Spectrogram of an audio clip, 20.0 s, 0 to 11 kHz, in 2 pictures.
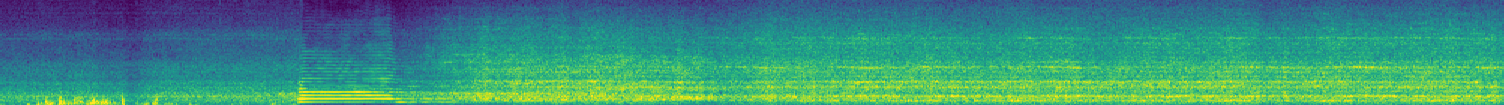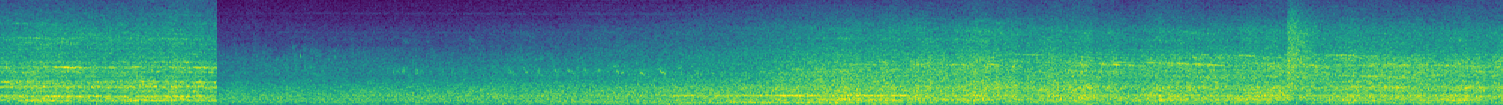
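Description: Avanti West Coast Class 390 Pendolino giving a short horn blast about two seconds in, then passing at speed with a steady loud rush of wheels and air and a faint steady whine. The sound cuts off abruptly about halfway through, and another train is heard rising in level as it passes.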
